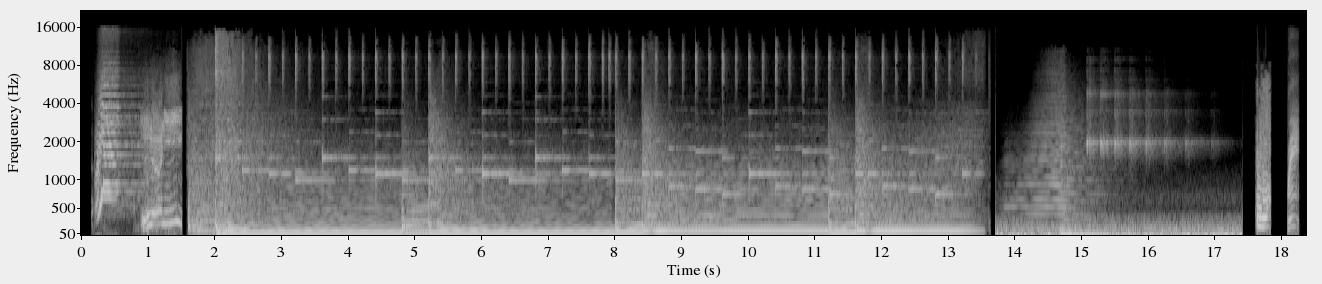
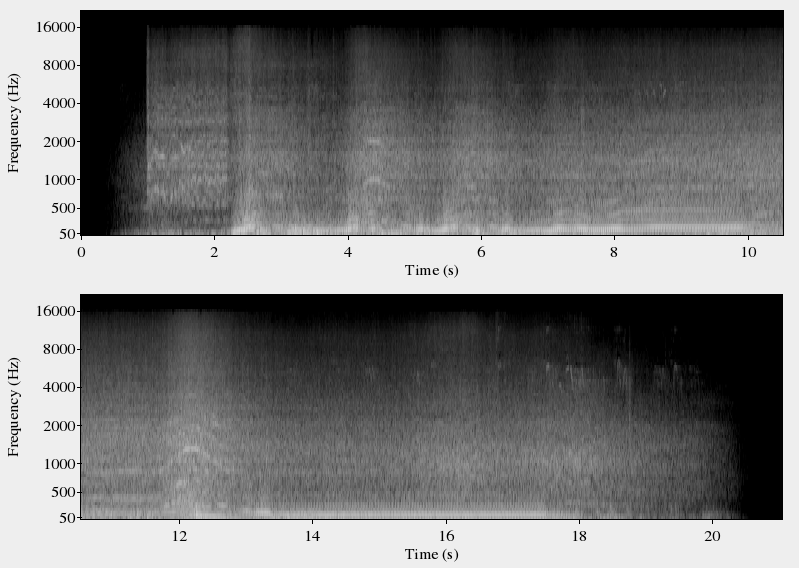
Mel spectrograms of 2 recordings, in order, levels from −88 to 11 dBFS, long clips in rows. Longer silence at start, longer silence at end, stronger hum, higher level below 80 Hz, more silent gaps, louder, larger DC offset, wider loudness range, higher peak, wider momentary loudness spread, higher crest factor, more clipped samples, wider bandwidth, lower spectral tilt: second, 0.2 s vs 0.95 s; second, 0.1 s vs 1.6 s; neither; first, -18 dBFS vs -28 dBFS; first, 1.53-1.58 s, 13.66-13.71 s, 17.43-17.59 s, 17.87-18.09 s vs none; first, -16 LUFS vs -21 LUFS; neither; about the same, 7 LU vs 5 LU; about the same, 0 dBFS vs -2 dBFS; first, 14 LU vs 10 LU; about the same, 14 dB vs 18 dB; neither; first, 15.5 kHz vs 13.5 kHz; about the same, -5.5 dB/octave vs -6.5 dB/octave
